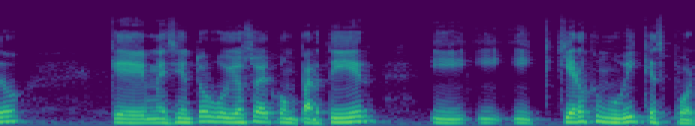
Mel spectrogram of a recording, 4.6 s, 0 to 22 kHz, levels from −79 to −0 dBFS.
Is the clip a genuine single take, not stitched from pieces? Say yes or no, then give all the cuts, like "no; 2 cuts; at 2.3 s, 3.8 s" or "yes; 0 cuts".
yes; 0 cuts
